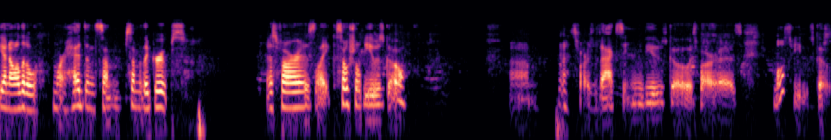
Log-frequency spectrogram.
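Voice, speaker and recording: Mumbling with long, frequent pauses, a woman speaks in big swings of loudness. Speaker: streamer. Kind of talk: casual chat. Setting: live stream. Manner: halting.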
